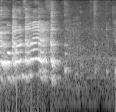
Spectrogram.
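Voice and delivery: slow, high, giggling repeat; laughing echo. Real, not acted. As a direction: stretch it out through laughter.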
